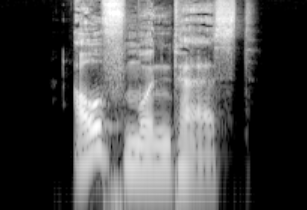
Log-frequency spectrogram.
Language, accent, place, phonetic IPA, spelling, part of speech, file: German, Germany, Berlin, [ˈaʊ̯fˌmʊntɐst], aufmunterst, verb, De-aufmunterst.ogg
- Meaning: second-person singular dependent present of aufmuntern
